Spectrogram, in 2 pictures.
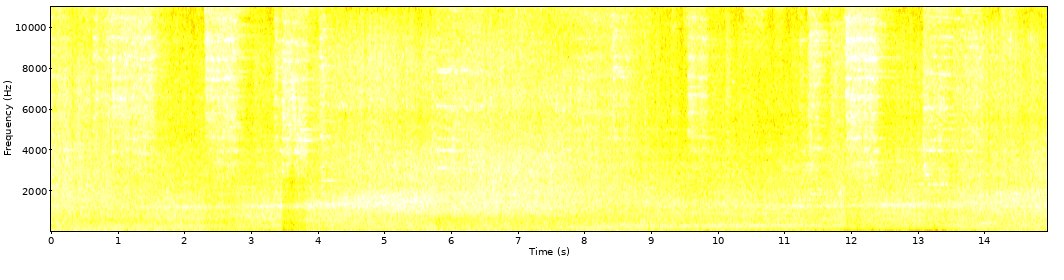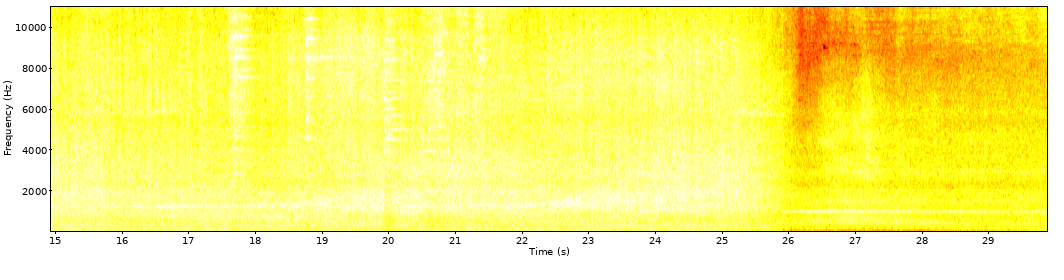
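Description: Freight train of tank cars rolling past close by: a steady rumble of steel wheels on rail, with clicks over the rail joints and a high squeal from the wheels that wavers up and down. About 26 s in, the sound cuts abruptly to a quieter steady hum with a faint high tone.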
